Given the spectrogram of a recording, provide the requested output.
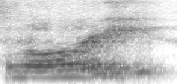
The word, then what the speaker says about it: Lurie: Okay, the first book that I recommended is Glory Girls by Jeff Lurie.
